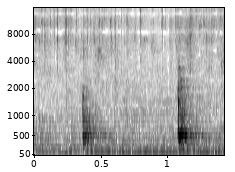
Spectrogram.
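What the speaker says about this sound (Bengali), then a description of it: "তেলের মধ্যে একটা তেজপাতা এবং 2টো এলাচ দিয়ে দিলাম।" A bay leaf and two cardamom pods fry in oil left over from frying fish, with a quiet, steady low sizzle and two brief, slightly louder bursts of crackle.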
